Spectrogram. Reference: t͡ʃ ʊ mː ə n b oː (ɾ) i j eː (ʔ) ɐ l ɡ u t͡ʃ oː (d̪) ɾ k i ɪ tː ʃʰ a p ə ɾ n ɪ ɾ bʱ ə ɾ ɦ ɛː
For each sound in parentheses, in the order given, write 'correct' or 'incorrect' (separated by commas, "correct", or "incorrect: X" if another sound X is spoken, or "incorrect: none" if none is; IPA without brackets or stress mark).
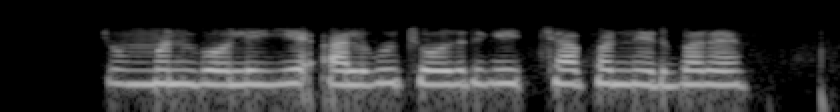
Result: incorrect: l, correct, correct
